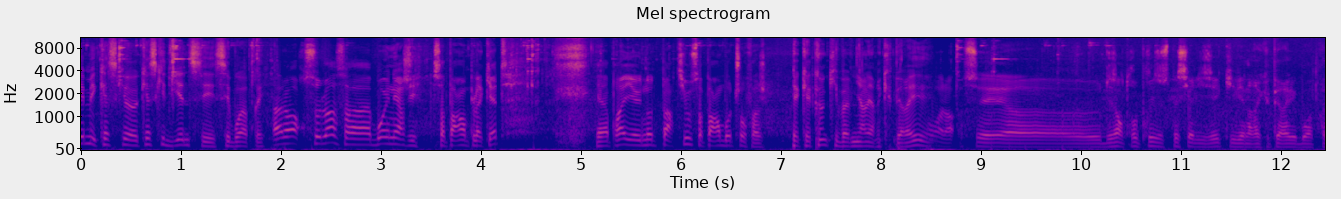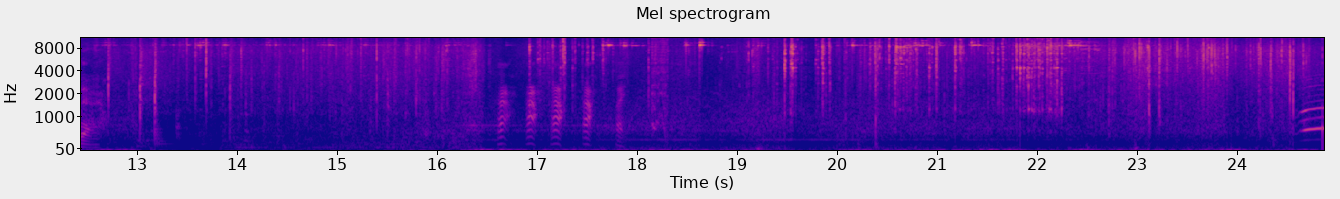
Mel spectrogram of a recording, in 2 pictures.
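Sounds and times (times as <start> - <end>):
light metallic jingling like harness or tack: 0.0 - 2.2, 8.7 - 24.1
speech: 0.0 - 12.8
horse munching on leaves during a break: 12.8 - 24.8.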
